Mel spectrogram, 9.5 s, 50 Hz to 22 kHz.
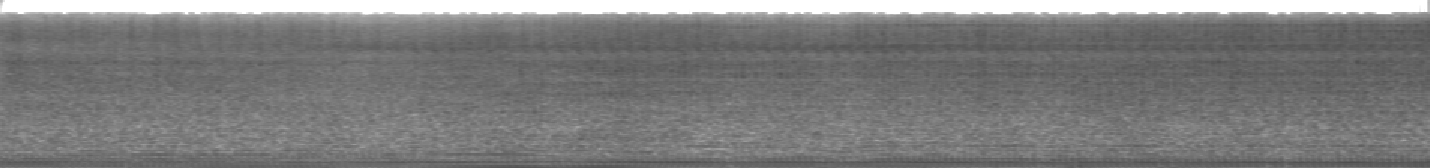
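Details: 2014 Husqvarna HU700F self-propelled push mower, Honda GCV160 engine, after a carb clean: steady, even single-cylinder drone at constant speed, no surging or misses; runs smoothly and healthily.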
